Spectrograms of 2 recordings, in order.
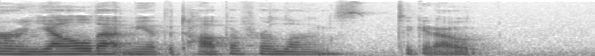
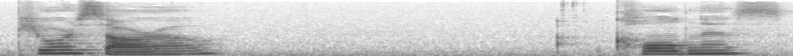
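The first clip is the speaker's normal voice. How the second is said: normal talking voice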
